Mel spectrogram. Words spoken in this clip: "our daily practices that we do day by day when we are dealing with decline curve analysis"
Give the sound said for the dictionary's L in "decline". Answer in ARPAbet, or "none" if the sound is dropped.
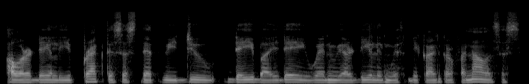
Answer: none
